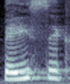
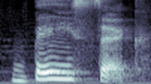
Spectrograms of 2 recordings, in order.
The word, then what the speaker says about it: basic: I jest okej, jeżeli mówisz to tak w polskim, ale pamiętaj, że po angielsku musi to brzmieć po angielsku, czyli jeszcze raz basic. Tam nie ma dźwięku z basic. Basic. This is a very basic rule.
